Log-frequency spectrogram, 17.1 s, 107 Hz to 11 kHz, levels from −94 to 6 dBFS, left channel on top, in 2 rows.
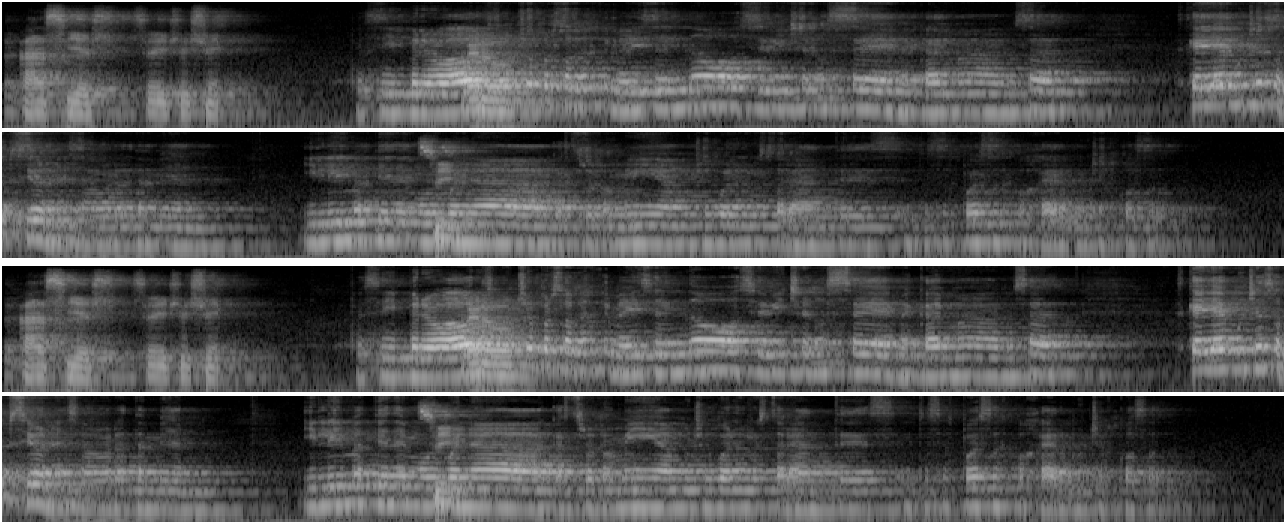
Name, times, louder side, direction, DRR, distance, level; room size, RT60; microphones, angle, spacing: voice 1, 0.1-1.5 3.1-3.5 11.3-11.6, right 1 dB, 15° right, 4 dB, 1.8 m, -34 dB
voice 2, 2.4-7.0 7.9-9.9 10.5-16.3, right 1 dB, 45° right, 2 dB, 7.7 m, -33 dB
25.5 x 22.5 x 9.9 m, 1.2 s
head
